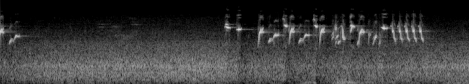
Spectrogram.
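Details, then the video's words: By the Jerte River a somewhat timid European goldfinch gives a brief note, pauses about two seconds over the water's hiss, then bursts into a quick run of bright twitters ending in a fast trill. "JILGUERO CANTANDO EN EL RÍO/Goldfinch singing in the river/Chardonneret chantant dans la rivère"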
